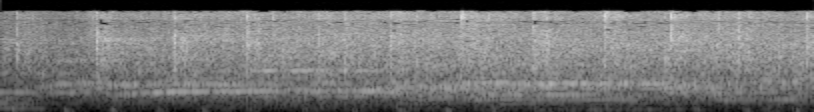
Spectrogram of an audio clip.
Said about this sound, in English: Why don't you stand to your feet and clap your hands for Jesus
